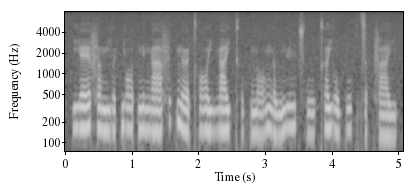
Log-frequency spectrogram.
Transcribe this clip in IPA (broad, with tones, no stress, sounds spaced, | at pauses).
j ɛː˨˧ f ɐ˨ m j ɵ˨˥ t̚ j ɔː˧ t̚ n̪ ɪ˧ ŋ aː˨˧ f ʊ˥ k̚ n̪ œː˨˩ t̪ʰ ɔː˨ j ŋ aː˨˧ j kʰ ʊ˨ k̚ n̪ ɔː˨˥ ŋ ɐ˨ w ŋ yː˥ n t͡sʰ uː˨˧ kʰ ɐ˥ j o˨ w p uː˥ k̚ t͡s ɐ˧ p̚ f aː˧ j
